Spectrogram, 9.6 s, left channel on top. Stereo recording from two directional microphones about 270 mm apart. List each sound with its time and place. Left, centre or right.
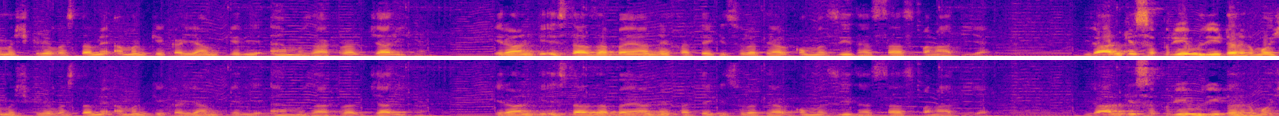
0.0 s speech: left
8.2 s speech: left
